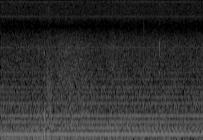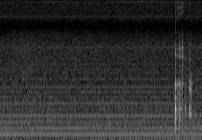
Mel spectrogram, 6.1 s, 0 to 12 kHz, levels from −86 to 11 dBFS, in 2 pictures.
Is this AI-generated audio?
no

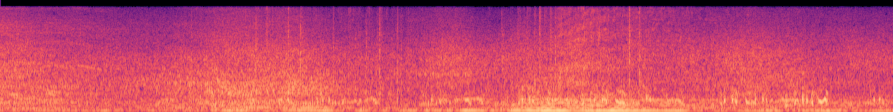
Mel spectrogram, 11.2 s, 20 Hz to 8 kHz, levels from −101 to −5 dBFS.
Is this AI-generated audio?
no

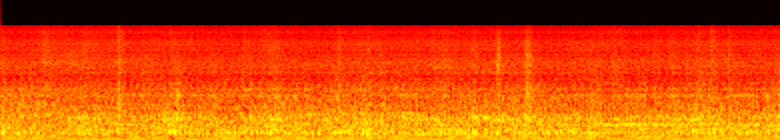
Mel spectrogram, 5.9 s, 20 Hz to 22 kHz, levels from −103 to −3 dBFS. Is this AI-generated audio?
yes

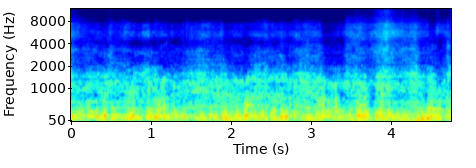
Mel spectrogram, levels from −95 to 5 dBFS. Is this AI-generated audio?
yes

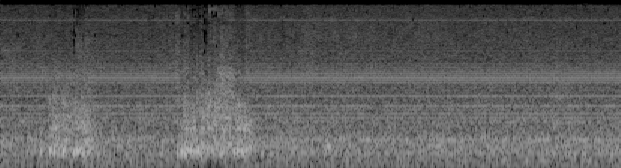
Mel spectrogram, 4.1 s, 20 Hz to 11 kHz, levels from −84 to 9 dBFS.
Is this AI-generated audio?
no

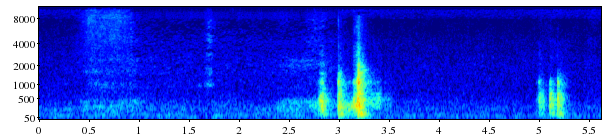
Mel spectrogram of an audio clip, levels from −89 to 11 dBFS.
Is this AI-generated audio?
no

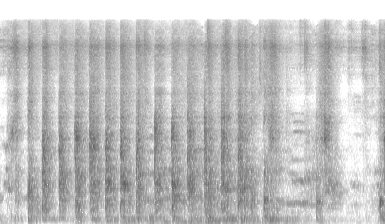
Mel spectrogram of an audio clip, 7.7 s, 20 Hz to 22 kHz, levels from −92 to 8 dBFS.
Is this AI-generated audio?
yes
